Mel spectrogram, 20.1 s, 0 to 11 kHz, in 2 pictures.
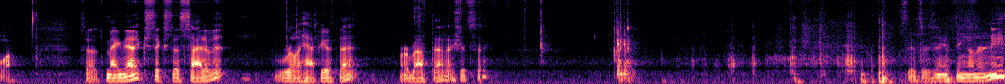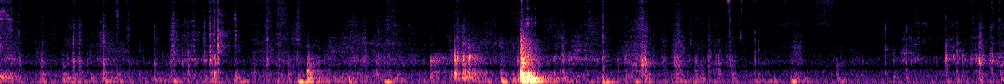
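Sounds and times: cardboard packaging handled: 0:06.8 - 0:20.0.

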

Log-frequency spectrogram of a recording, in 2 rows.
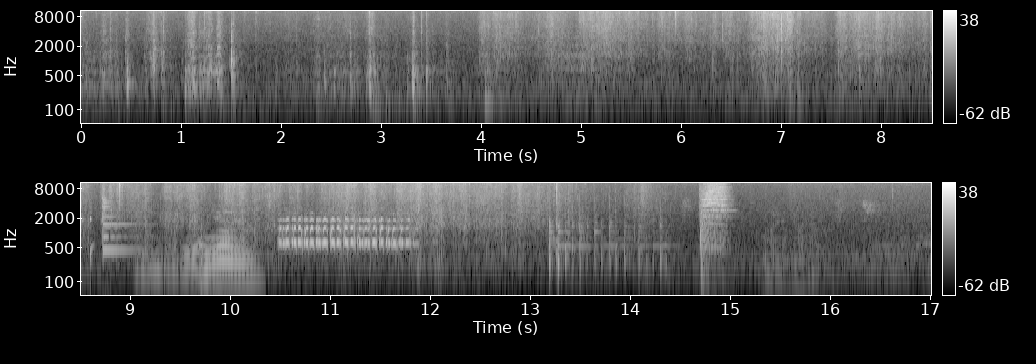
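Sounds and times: cardboard box and paper rustling: 0:04.0 - 0:10.5, 0:11.3 - 0:13.3.

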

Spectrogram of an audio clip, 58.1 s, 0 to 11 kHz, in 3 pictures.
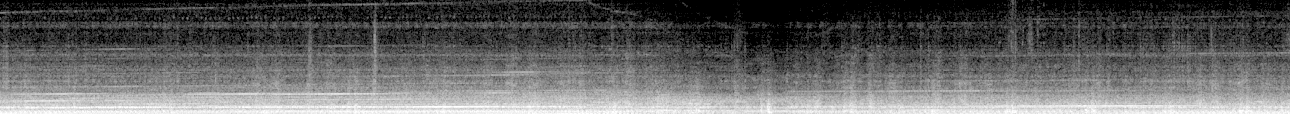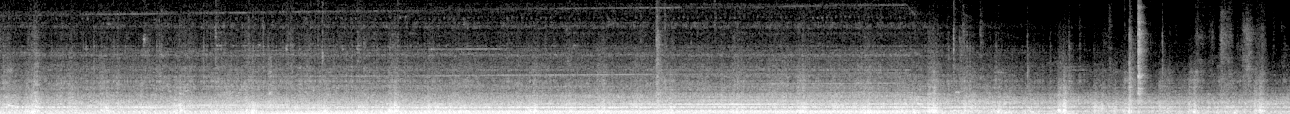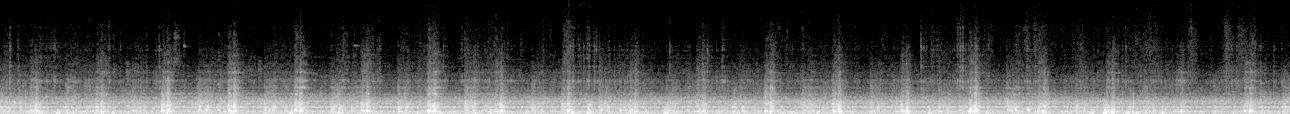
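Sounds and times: diesel engine droning: 0:00.0 - 0:39.0
clickety-clack of rail joints: 0:00.0 - 0:58.0
wheel-on-rail noise: 0:00.0 - 0:58.0.

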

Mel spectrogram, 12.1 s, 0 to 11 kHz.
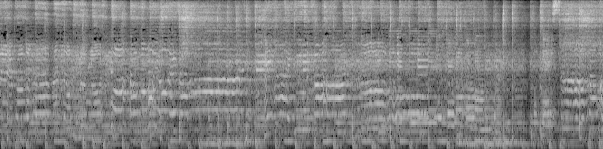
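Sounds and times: live dance band playing: 0:00.0 - 0:12.0
steady drum beat: 0:00.0 - 0:12.0.

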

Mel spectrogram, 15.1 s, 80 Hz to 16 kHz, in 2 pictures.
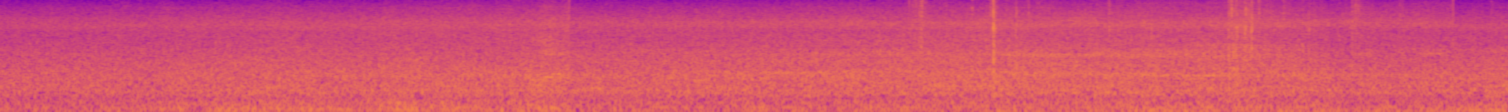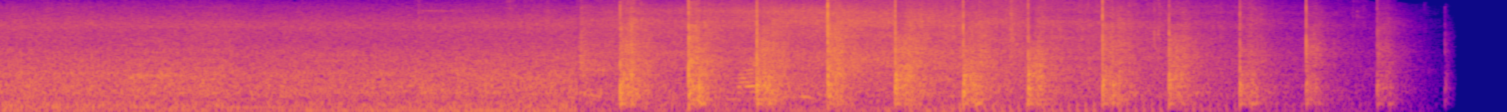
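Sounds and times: sharp knocks: 0:10.5 - 0:14.8.

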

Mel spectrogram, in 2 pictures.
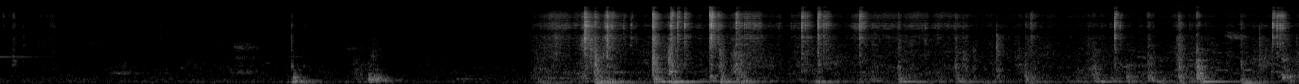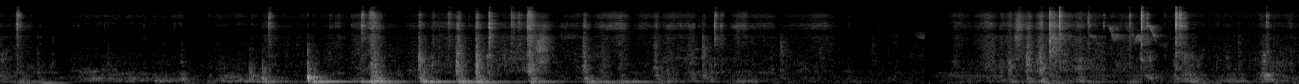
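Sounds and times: sponge scrubbing glass: 0:05.3 - 0:21.6, 0:22.4 - 0:25.9.

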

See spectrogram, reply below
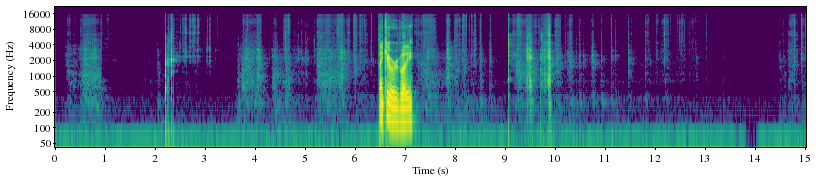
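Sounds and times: brief plastic scrapes: 0:03.7 - 0:06.4, 0:07.2 - 0:10.8.

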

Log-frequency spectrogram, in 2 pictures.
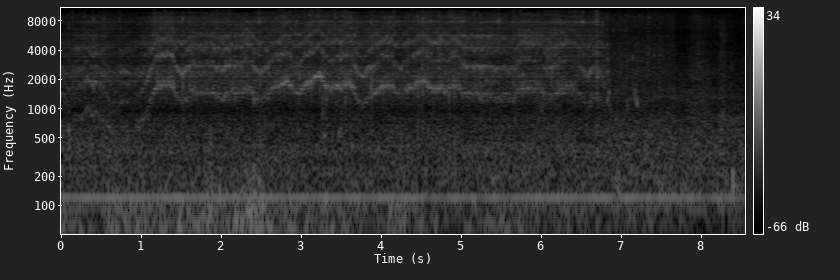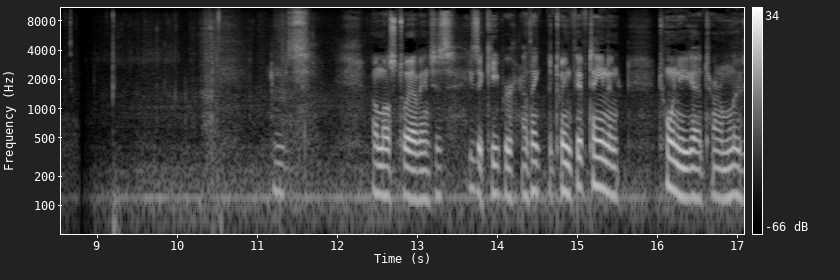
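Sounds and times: fishing reel whining: 0:00.0 - 0:07.7
steady low hum: 0:00.0 - 0:17.0.

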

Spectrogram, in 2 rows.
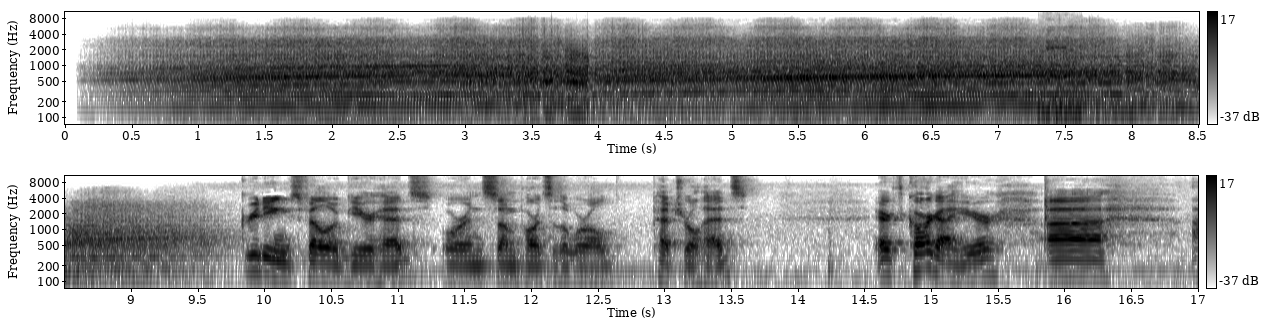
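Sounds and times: car engine revving high: 0:00.1 - 0:09.8.

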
